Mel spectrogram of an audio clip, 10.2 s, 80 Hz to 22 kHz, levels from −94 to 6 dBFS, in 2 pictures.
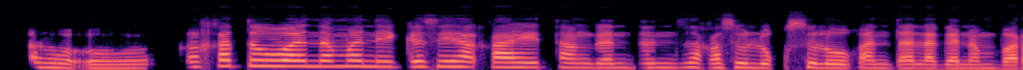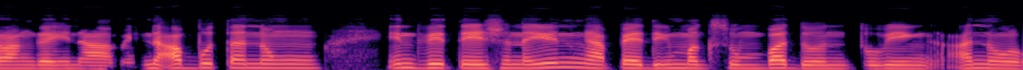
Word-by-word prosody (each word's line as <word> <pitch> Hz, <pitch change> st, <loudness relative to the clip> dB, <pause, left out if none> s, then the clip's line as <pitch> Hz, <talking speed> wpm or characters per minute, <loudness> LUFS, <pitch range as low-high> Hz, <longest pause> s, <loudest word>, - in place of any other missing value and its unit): Oo, 210 Hz, -4 st, -2 dB, 0.2 s
kakatuwa 320 Hz, +2 st, +4 dB
naman, 310 Hz, 0 st, +2 dB
eh, 285 Hz, -, -1 dB
kasi 295 Hz, 0 st, +1 dB, 0.2 s
kahit 260 Hz, -1 st, +4 dB
hanggang 235 Hz, -2 st, -1 dB
do'n 235 Hz, 0 st, -5 dB
sa 250 Hz, -, 0 dB
kasuluk-sulukan 225 Hz, -2 st, -1 dB
talaga 205 Hz, -1 st, +2 dB
ng 200 Hz, 0 st, -4 dB
barangay 195 Hz, 0 st, +1 dB
namin, 175 Hz, -1 st, -2 dB
naabutan 225 Hz, +2 st, +1 dB
nung 220 Hz, -1 st, -4 dB, 0.3 s
invitation 215 Hz, -2 st, 0 dB
na 205 Hz, -, +1 dB
'yun 255 Hz, +1 st, 0 dB
nga 205 Hz, -, +3 dB
puwedeng 210 Hz, 0 st, 0 dB
mag-Zumba 205 Hz, +1 st, 0 dB
do'n 190 Hz, -2 st, -5 dB
tuwing 190 Hz, -1 st, -3 dB
ano 200 Hz, -3 st, -3 dB
220 Hz, 145 wpm, -23 LUFS, 200-245 Hz, 0.3 s, kakatuwa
